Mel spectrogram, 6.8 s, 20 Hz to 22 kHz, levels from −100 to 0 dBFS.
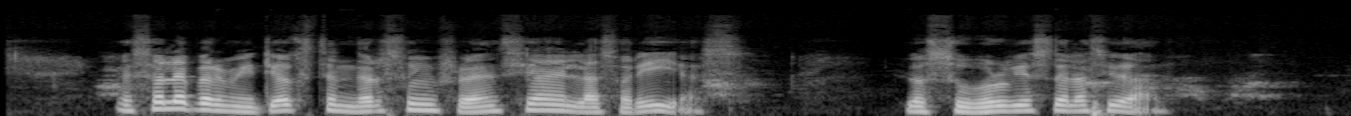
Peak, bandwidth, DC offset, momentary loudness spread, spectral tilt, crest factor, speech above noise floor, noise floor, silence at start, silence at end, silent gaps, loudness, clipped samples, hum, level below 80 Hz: -12 dBFS; 10 kHz; under 0.1%; 10 LU; -7.5 dB/octave; 18 dB; 41 dB; -68 dBFS; 0.5 s; 0.45 s; none; -27 LUFS; under 0.1%; none; -56 dBFS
